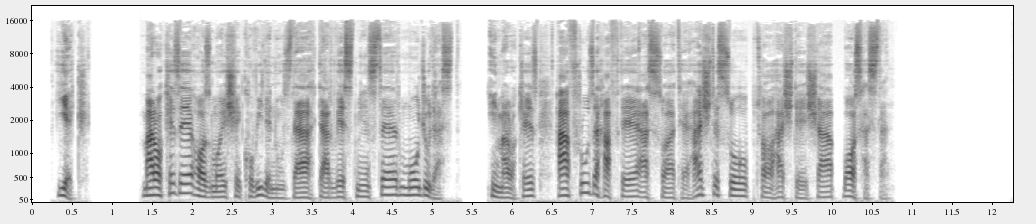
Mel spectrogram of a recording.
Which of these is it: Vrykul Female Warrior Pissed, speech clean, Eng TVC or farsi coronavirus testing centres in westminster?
farsi coronavirus testing centres in westminster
